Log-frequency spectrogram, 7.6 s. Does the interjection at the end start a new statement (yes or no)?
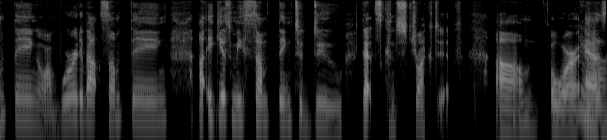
no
